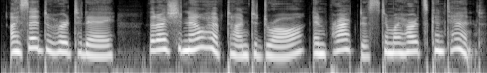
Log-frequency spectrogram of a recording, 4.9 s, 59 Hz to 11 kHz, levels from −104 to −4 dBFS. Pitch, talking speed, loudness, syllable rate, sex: 265 Hz, 235 wpm, -16 LUFS, 5.3 syllables/s, female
